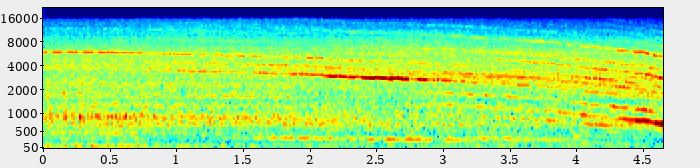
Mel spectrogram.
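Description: Milwaukee M18 2804 hammer drill in low gear, running against a dyno brake. Its motor whine falls steadily in pitch as the brake drags the speed down toward a stall.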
